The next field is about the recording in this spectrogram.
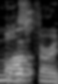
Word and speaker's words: Moskva: I mean, you can either call it Dynamo Moskva or Dynamo Moscow because it's the same place. It's just Moskva is the way that the Russians pronounce it.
